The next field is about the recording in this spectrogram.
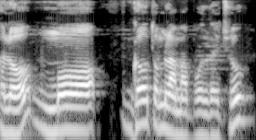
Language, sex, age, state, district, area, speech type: Nepali, male, 45-60, West Bengal, Kalimpong, rural, spontaneous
